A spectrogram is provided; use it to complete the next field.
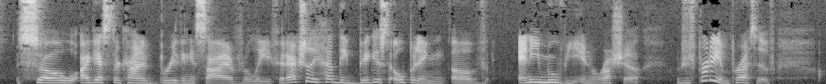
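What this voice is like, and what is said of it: American accent. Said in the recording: “I'm from the U.S., in case you can't tell by my voice.”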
